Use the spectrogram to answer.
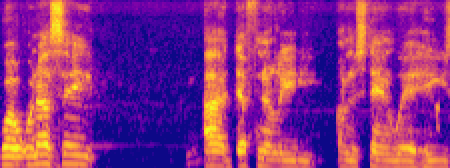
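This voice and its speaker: A man talks with a New York accent. His voice is somewhat breathy. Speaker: formerly incarcerated guest. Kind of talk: casual chat.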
